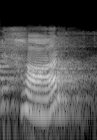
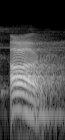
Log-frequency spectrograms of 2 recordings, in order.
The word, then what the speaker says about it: hour: was silent there are it is not har it is r and r is time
